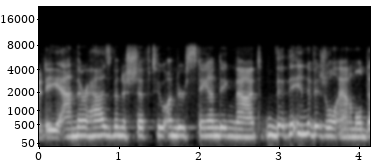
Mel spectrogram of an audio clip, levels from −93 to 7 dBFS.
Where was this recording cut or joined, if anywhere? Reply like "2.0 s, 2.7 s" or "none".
2.8 s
